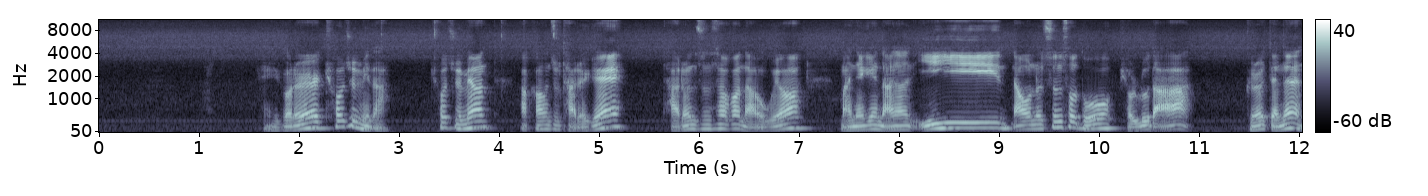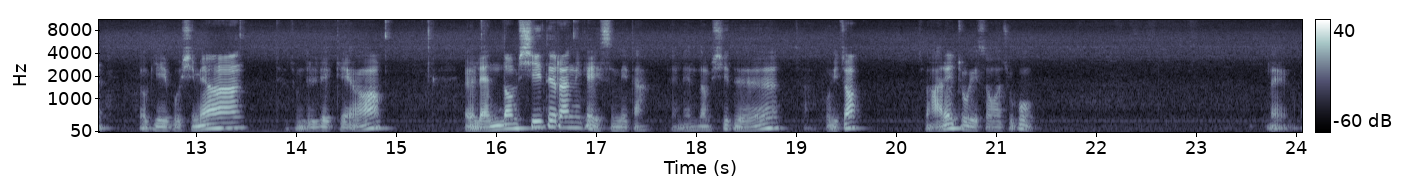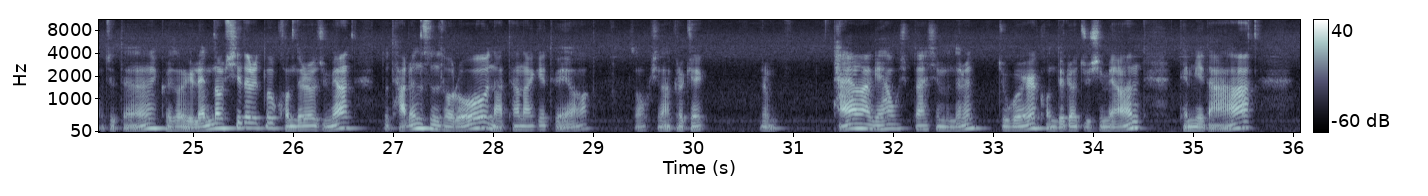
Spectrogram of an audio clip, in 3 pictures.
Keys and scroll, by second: 1.3 Escape, 4.7 space, 15.3 ctrl+2, 22.5 Escape, 27.5 space.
